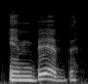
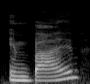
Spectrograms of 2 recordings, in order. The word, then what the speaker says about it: imbibe: Can we pronounce then imbib instead of imbibe? Certainly no. The silent E makes the vowel I say its long sound, or we can also say its own name.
